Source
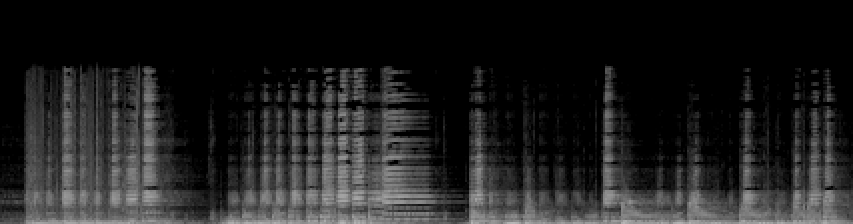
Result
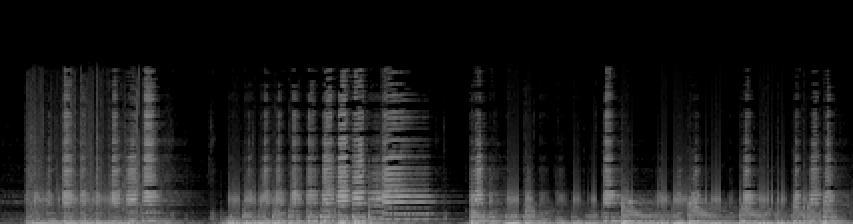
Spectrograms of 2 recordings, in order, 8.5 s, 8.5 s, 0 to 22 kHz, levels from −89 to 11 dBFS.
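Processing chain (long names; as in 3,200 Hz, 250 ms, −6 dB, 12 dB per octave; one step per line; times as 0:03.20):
loose part that buzzes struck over −26 dBFS, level −26 dBFS
level −2.5 dB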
